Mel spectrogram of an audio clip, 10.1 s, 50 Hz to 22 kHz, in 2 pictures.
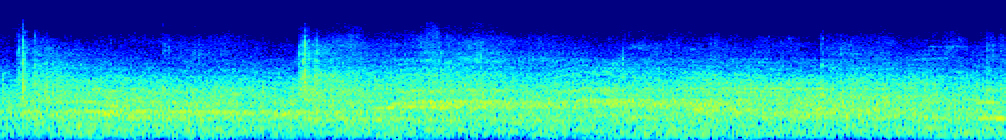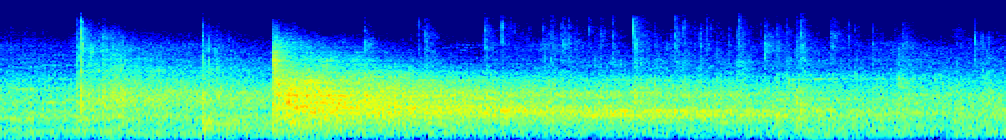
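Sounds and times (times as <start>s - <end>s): crowd noise: 0.0s - 10.0s
loud bang: 6.4s - 8.0s.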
